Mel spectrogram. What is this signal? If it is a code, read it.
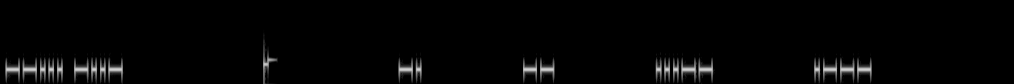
Morse code, heard as a keyed tone, about 27 wpm, spaced as for 9 wpm, 700 Hz. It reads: 7X NM3J
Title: USA Call Signs - 4 Characters - 8x Character Spacing - 28wpm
